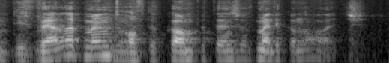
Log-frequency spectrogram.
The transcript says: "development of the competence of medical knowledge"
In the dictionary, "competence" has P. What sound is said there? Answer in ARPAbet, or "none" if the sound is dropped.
P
